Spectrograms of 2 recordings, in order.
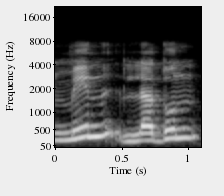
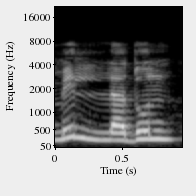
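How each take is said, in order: First: The n sound is clearly pronounced before l. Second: The n merges fully into a doubled l. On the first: "मिन है ये असन मिन लदुन" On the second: "इदगाम ताम हो गया। तो क्या पढ़ा"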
